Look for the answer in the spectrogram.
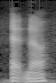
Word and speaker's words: Aetna: A-E-T-N-A, you know them? – Pronounced Aetna.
